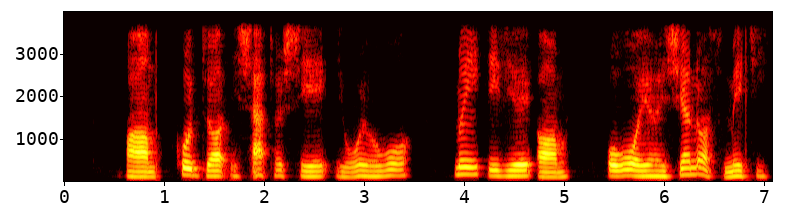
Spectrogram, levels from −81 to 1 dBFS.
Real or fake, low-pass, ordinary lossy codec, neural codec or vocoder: fake; 3.6 kHz; none; codec, 16 kHz, 0.5 kbps, X-Codec, WavLM features, trained on Multilingual LibriSpeech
